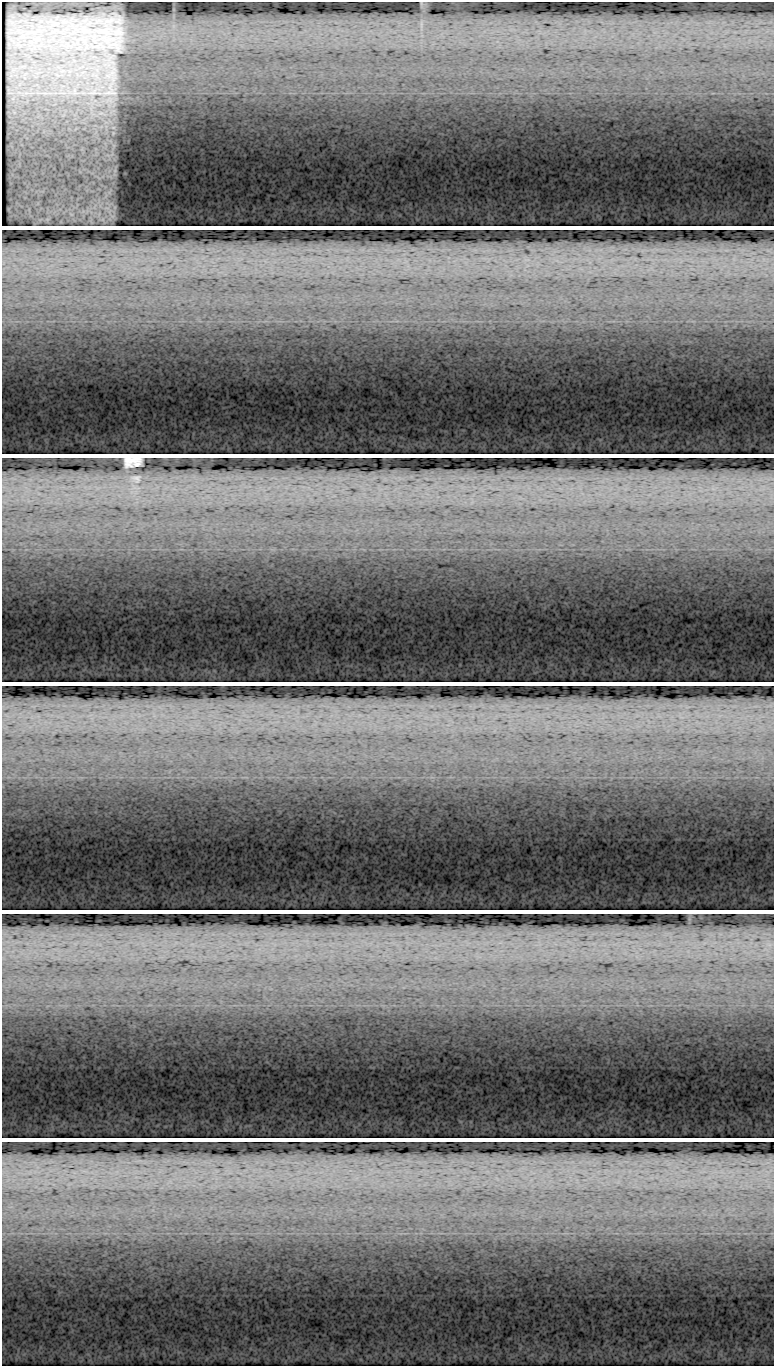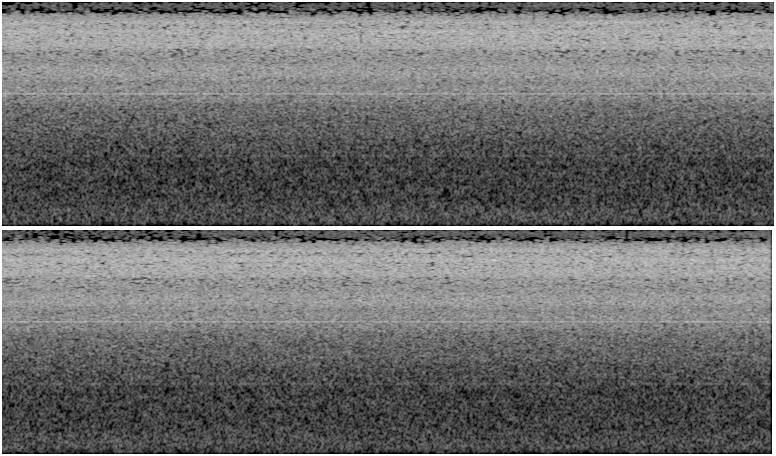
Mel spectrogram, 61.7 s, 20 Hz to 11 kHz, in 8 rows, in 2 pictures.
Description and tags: This is short recording of my laptop fan. Recorded with Nokia 5.1 Android phone with it's internal microphone using ASR-app.
hum, machine, fan, Laptop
